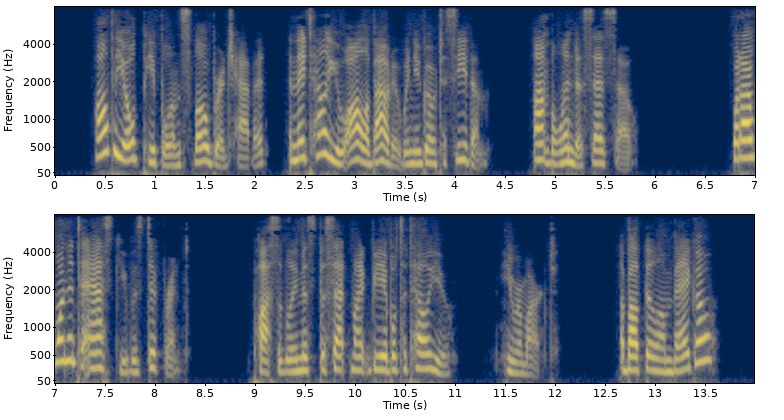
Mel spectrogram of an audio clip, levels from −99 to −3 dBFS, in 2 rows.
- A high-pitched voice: Yes, high, 240 Hz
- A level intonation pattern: No, average, 4.7 semitones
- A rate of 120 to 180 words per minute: No, average, 200 wpm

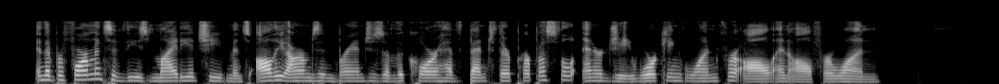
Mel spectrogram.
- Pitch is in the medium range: Yes, medium, 155 Hz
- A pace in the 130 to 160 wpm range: No, average, 170 wpm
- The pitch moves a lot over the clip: No, narrow, 2.6 semitones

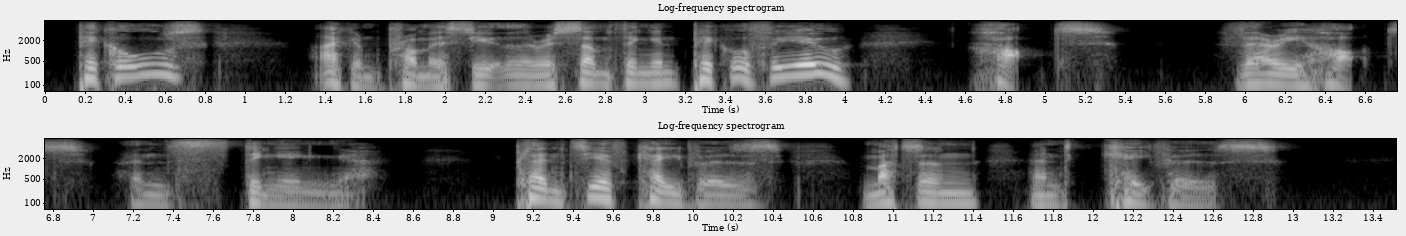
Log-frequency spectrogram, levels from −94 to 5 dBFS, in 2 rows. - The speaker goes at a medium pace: No, slow, 105 wpm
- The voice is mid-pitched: No, low, 105 Hz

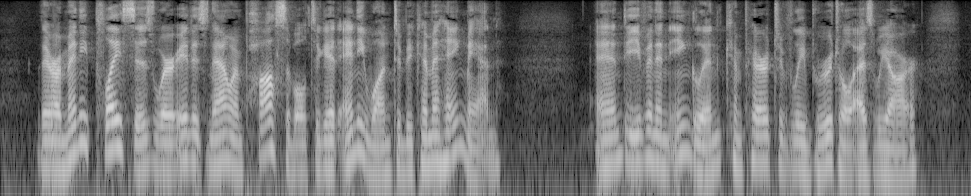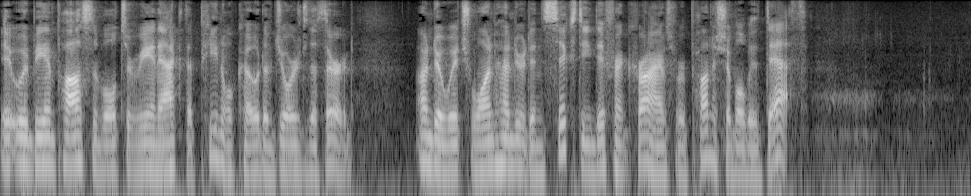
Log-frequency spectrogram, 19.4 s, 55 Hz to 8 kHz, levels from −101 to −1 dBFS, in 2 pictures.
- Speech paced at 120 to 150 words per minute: Yes, average, 140 wpm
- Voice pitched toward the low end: Yes, low, 110 Hz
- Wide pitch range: No, average, 3.6 semitones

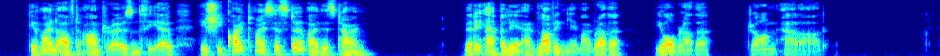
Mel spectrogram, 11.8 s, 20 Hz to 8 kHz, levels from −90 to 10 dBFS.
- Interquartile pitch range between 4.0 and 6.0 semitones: Yes, average, 4.5 semitones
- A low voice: Yes, very low, 90 Hz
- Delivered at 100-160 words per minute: Yes, slow, 135 wpm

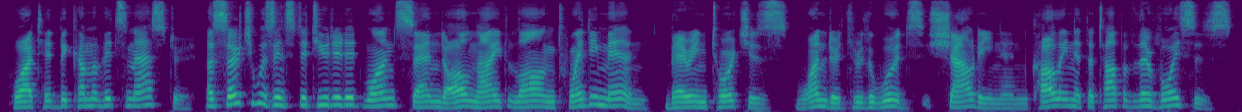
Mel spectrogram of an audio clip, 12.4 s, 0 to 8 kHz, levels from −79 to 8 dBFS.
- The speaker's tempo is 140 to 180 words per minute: Yes, average, 160 wpm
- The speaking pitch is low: No, medium, 155 Hz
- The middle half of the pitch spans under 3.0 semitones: No, average, 4.1 semitones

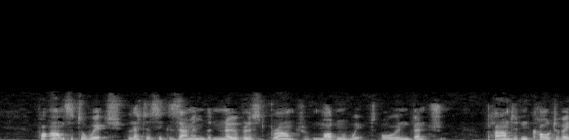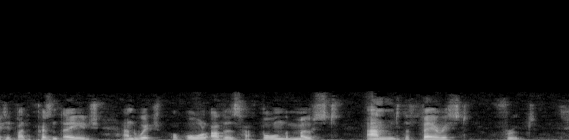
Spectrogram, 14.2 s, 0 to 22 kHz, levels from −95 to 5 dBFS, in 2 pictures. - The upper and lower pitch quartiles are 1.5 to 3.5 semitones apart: No, average, 4.7 semitones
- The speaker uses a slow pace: No, average, 150 wpm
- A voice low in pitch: Yes, low, 100 Hz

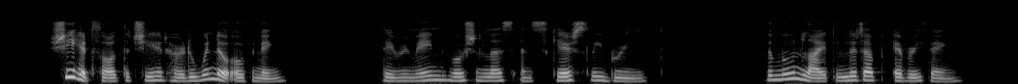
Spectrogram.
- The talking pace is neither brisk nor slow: No, slow, 125 wpm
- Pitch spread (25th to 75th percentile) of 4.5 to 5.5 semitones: No, average, 3.4 semitones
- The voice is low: No, medium, 175 Hz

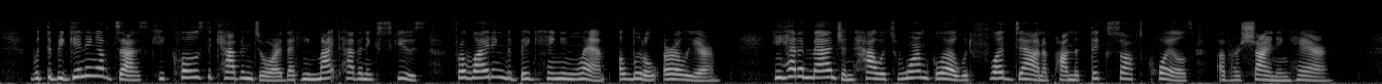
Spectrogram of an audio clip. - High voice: Yes, very high, 250 Hz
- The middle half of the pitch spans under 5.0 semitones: No, average, 5.3 semitones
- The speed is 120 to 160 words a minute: No, average, 190 wpm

